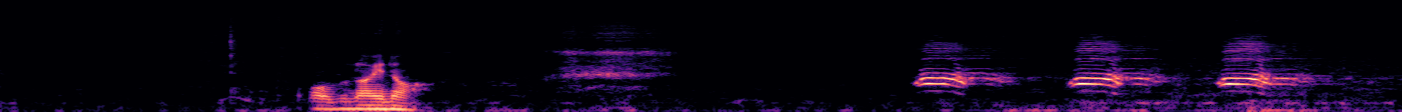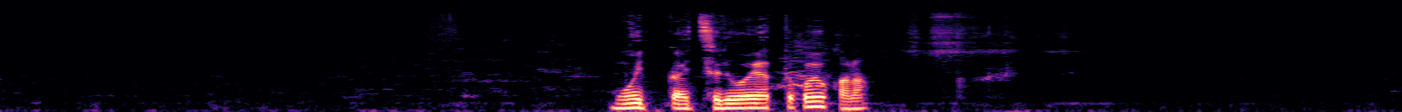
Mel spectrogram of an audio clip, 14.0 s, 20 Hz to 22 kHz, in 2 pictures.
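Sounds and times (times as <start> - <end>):
speech: 1.6 - 2.2, 10.1 - 11.5
crow cawing: 4.6 - 6.8.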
